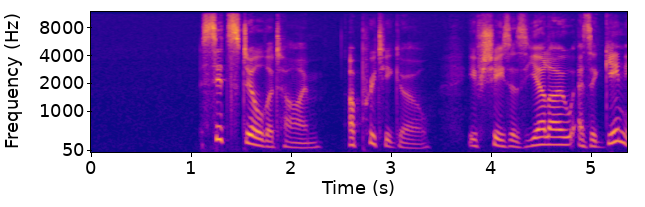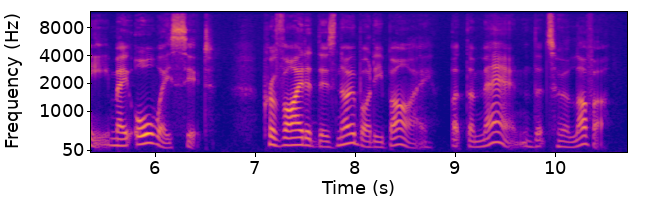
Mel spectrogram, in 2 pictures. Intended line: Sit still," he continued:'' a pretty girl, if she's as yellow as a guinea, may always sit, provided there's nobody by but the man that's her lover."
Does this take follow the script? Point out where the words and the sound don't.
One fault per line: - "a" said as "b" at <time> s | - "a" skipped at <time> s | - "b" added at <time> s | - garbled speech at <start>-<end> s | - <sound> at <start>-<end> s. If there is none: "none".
- "he continued" said as "the time" at 1.7 s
